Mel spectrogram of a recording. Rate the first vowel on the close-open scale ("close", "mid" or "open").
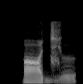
open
